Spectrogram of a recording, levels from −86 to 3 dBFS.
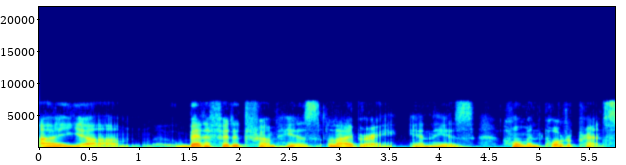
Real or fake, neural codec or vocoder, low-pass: fake; vocoder, 22.05 kHz, 80 mel bands, WaveNeXt; 7.2 kHz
